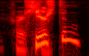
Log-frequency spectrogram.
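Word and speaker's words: Kirstjen: Kirsten.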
